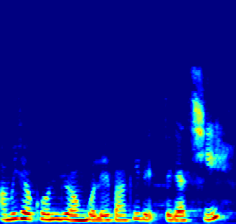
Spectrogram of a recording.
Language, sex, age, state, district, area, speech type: Bengali, female, 18-30, West Bengal, Uttar Dinajpur, urban, spontaneous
